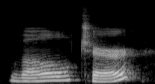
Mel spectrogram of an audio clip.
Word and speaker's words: vulture: So we have the word signature. Signature. First syllable stress, lacks if vowel.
